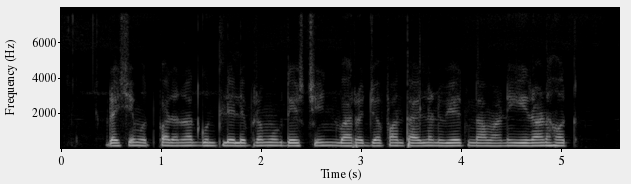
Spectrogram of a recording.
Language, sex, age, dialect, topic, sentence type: Marathi, male, 18-24, Southern Konkan, agriculture, statement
